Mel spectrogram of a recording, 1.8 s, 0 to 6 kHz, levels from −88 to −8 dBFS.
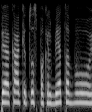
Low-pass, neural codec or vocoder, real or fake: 5.4 kHz; none; real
